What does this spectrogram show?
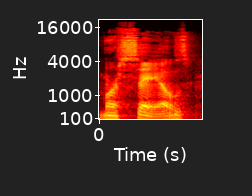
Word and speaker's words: Marseille: Marseille, with sales at the end, Marseilles.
